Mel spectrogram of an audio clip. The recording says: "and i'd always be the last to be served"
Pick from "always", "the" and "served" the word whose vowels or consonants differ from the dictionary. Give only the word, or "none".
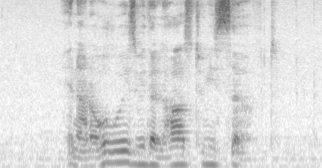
none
